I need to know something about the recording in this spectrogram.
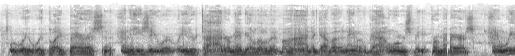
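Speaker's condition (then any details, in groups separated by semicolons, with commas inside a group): Laryngeal cancer; all intake through feeding tube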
